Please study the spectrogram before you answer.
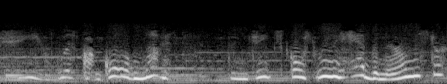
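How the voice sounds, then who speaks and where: A woman's voice: very high-pitched, normal speed. A woman playing an eager, curious little boy in a 1950s radio drama. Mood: excited. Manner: breathless curiosity. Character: eager wide-eyed little boy named Johnny. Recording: tinny old radio broadcast, music behind.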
